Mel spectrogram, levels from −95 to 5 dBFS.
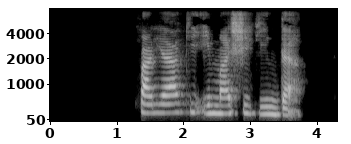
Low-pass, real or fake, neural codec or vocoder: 7.2 kHz; fake; codec, 16 kHz in and 24 kHz out, 2.2 kbps, FireRedTTS-2 codec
